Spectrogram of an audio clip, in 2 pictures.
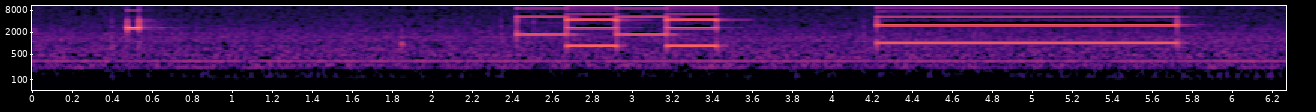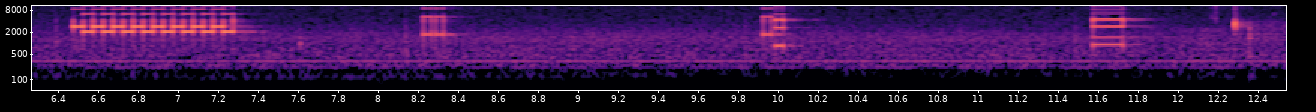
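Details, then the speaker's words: GRE PSR-400/PSR-310 analog trunking scanner demonstrating its selectable alert tones: short double beeps, a long steady tone, a high-low and a warbling ring. Normal alert tones. "so the ring and the high-low, not really into those, because basically every time somebody keys up, you're going to hear that. However, the double chirp or the quick high-low beep, those are quite nice to know."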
